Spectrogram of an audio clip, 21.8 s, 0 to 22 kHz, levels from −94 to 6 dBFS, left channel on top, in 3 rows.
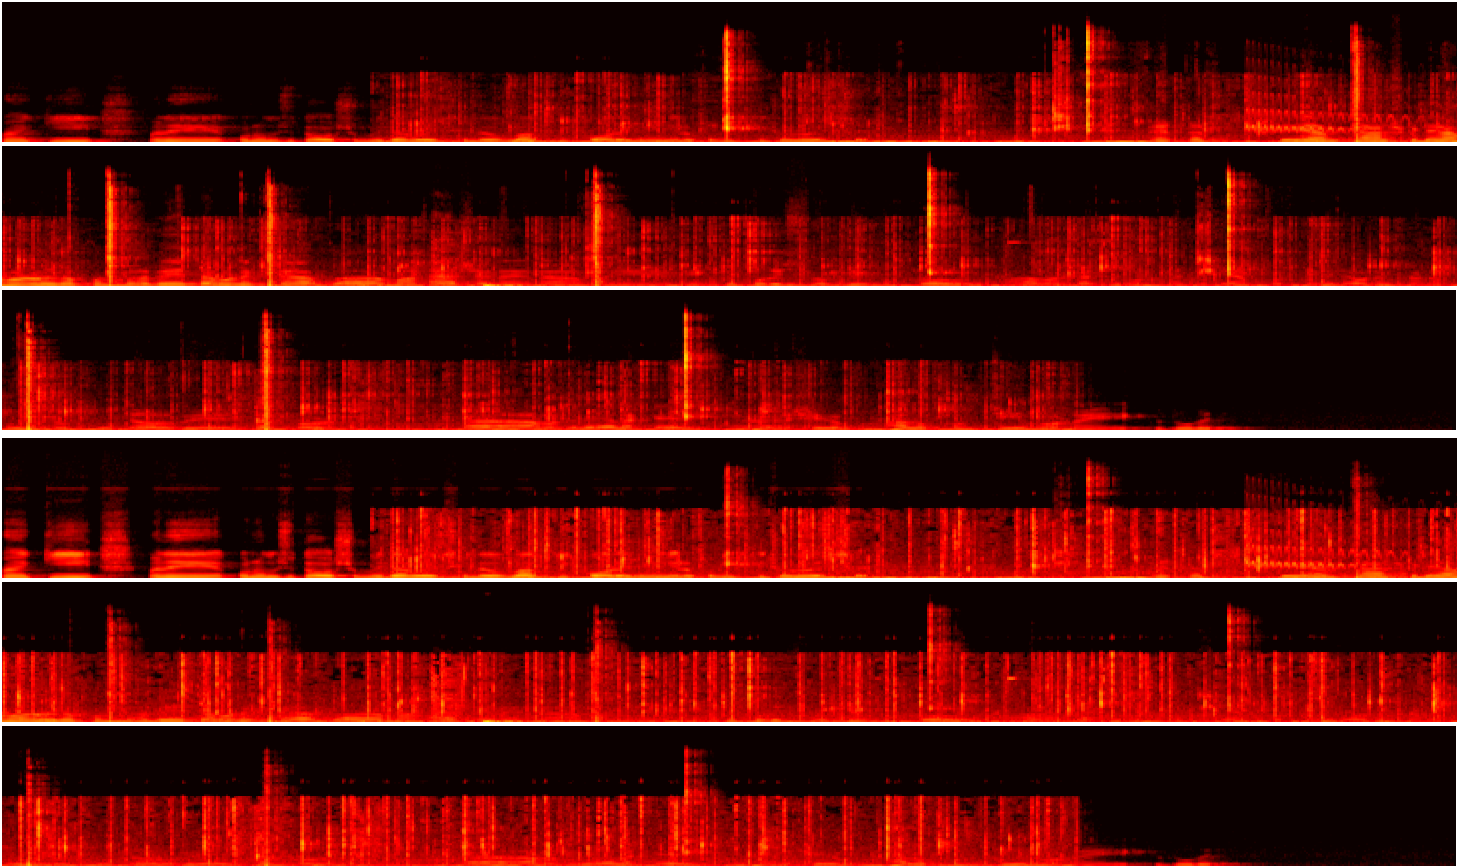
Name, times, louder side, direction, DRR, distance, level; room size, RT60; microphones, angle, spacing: voice 1, 0.0-4.2, right 5 dB, 70° right, 0.6 m, -44 dB
sound 1, 1.8-19.9, right 2 dB, 45° right, 1.1 m, -44 dB
sound 2, 3.4-16.4 16.9-19.0, left 12 dB, 60° left, 0.8 m, -45 dB
sound 3, 6.2-7.4, right 2 dB, 10° right, 0.9 m, -50 dB
voice 2, 6.4-13.5 13.8-16.2 16.8-20.6, left 2 dB, 75° left, 2.0 m, -50 dB
13.5 x 12.0 x 6.2 m
head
